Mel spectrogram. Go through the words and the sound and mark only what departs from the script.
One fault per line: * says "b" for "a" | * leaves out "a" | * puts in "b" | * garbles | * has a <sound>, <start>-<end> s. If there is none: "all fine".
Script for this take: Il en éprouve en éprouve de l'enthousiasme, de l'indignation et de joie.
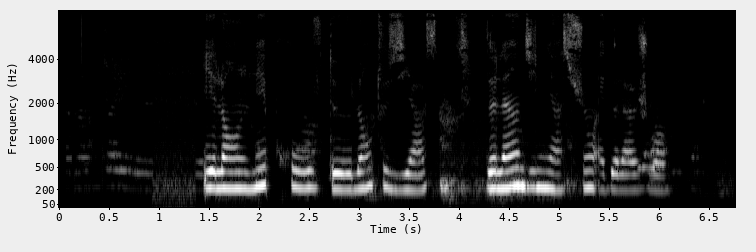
* leaves out "en éprouve"
* puts in "la"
